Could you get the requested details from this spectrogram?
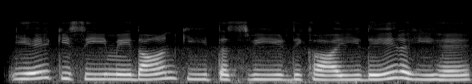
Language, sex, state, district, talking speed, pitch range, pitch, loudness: Hindi, female, Rajasthan, Jaipur, 115 wpm, 220-250 Hz, 230 Hz, -13 LUFS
